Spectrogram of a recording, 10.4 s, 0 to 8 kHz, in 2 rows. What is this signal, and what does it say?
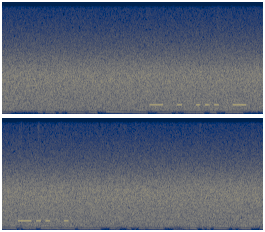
Morse code, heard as a keyed tone, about 13 wpm, 690 Hz, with radio hiss and speech in Czech. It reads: TEST DE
